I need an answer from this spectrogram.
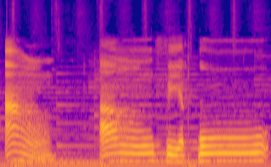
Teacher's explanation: Nah, karena ketemunya huruf fa, maka ini ikfa, dibacanya dengung, jadi ang. Ang fiqu.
